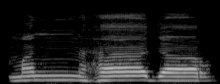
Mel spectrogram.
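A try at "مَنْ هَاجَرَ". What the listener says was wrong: Man hajar. Ja-nya jangan dipanjangin, Pak ya. Man hajar.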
